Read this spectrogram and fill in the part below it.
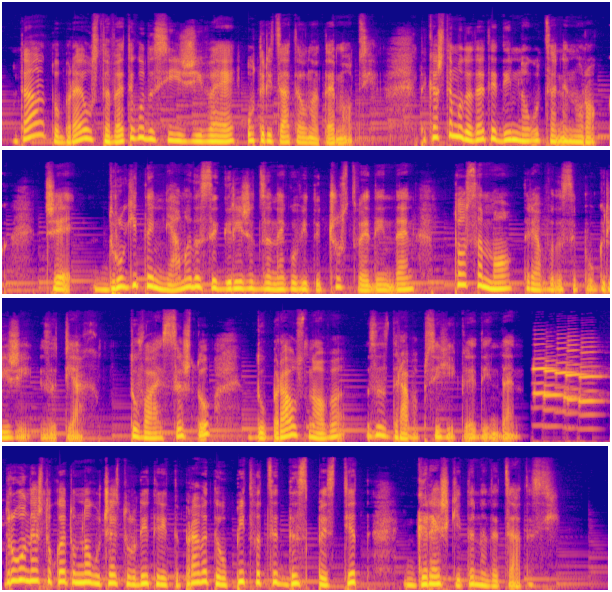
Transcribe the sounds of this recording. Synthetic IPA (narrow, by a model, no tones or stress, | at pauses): d̪ad̪obɾɛost̪ɐvɛt̪ɛɡod̪ɐsiːʒivɛːot̪ɾit̪sat̪ɛlˠnət̪əɛmɔ̰t̪sijə | t̪ɐkaʃt̪ɛmʊd̪ɐd̪ɛt̪ɛːd̪inmnɔɡʊt̪sɛnɛnuɾɔ̰kt͡ʃɛ̰ | d̪ɾuɡʲit̪ɛnʲaməd̪ɐsɛɡɾiʒət̪zɐnɛɡovit̪ɛt͡ʃust̪vɐɛd̪ind̪ɛnt̪ɔsɐmɔt̪ɾʲjabvəd̪ɐsɛpoɡɾiʒḭzɐ̰t̪ʲja̰x | t̪ovaɛsɤʃt̪od̪obɾʔaosnɔvə | zɐzd̪ɾavəpsixḭkə̰ɛ̰d̪ḭnd̪ɛ̰n | d̪ɾuɡonɛʃt̪okoɛt̪omnɔɡʊt͡ʃɛst̪oɾod̪it̪ɛlit̪ɛpɾavʲət̪ɛopit̪vət̪sɛd̪ɐspɛst̪ʲjɤt̪ɡɾɛʃkit̪ɛnɐd̪ɛt̪sa̰t̪əsi̥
